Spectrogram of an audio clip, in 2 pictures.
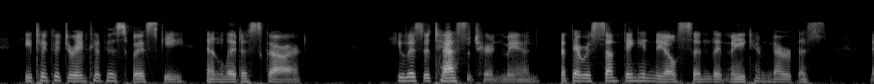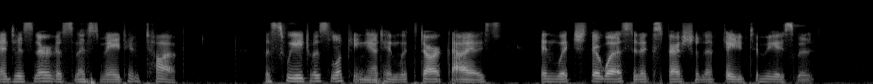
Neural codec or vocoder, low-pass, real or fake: codec, 16 kHz, 1 kbps, FreqCodec, larger model; 7.2 kHz; fake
